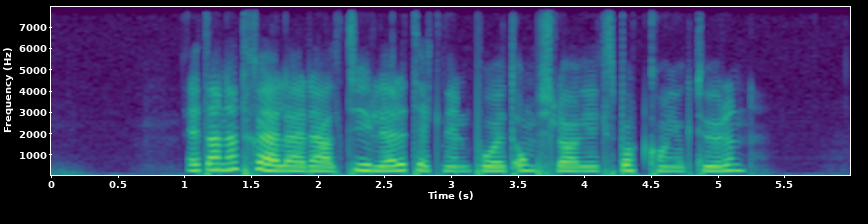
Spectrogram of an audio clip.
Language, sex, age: Swedish, female, 20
